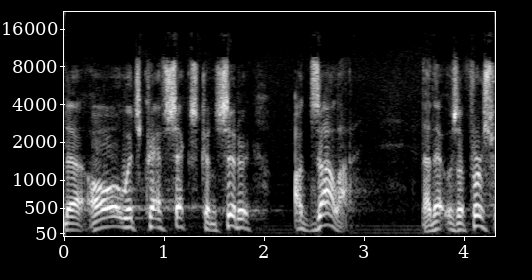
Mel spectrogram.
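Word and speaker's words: Oxala: demons and and uh all witchcraft sex consider axalla now that was the first one i met and that's spelt o-x-a-l-a and it's pronounced ochala and he's the head of all spirits and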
